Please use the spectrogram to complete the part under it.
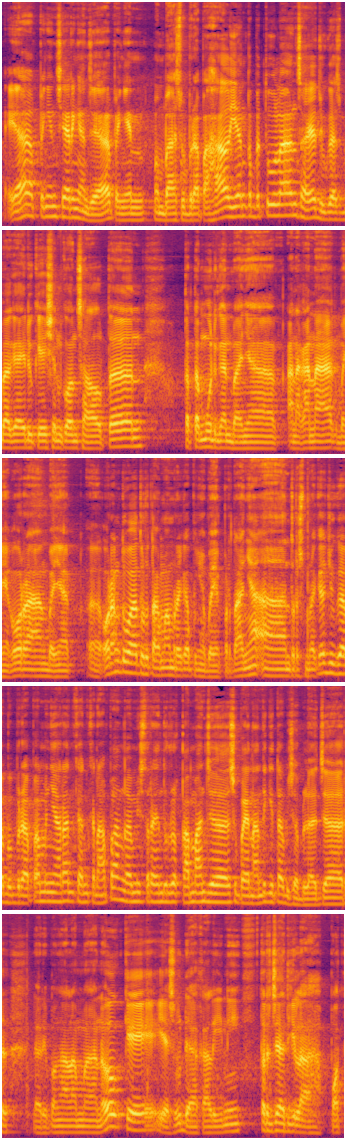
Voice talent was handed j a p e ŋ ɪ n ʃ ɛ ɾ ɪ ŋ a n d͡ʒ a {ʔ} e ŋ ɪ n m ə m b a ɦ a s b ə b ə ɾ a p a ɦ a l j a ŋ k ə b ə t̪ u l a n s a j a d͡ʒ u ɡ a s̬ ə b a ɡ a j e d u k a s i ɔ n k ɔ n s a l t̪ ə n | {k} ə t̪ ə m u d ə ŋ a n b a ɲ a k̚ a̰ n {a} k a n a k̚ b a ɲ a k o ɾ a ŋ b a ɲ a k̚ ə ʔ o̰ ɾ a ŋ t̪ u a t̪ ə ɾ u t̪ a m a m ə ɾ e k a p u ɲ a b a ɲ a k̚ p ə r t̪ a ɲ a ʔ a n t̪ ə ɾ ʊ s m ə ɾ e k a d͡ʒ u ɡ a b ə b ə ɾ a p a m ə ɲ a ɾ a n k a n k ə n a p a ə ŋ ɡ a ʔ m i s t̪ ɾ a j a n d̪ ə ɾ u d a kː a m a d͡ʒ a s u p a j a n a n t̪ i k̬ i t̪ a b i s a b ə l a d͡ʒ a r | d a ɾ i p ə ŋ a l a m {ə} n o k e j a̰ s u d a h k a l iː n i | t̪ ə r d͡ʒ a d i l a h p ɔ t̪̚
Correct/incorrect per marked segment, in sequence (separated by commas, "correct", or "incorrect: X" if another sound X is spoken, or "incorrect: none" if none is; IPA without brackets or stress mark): incorrect: p, correct, correct, incorrect: a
